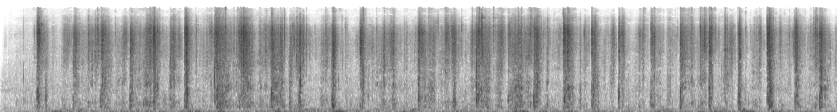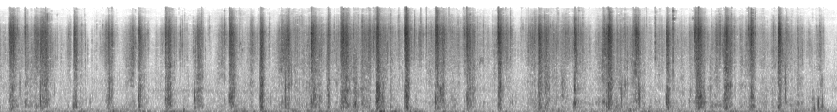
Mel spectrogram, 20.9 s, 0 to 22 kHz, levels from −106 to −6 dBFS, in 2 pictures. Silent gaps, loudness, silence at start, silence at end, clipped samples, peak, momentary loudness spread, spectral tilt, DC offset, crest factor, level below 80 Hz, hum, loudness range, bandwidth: none; -29 LUFS; 0.45 s; 0.15 s; under 0.1%; -4 dBFS; 9 LU; 1 dB/octave; under 0.1%; 26 dB; -60 dBFS; none; 5 LU; 17 kHz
